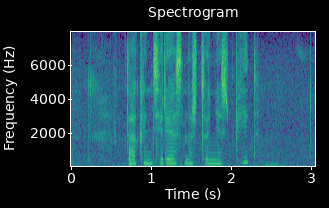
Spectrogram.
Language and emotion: Russian, neutral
